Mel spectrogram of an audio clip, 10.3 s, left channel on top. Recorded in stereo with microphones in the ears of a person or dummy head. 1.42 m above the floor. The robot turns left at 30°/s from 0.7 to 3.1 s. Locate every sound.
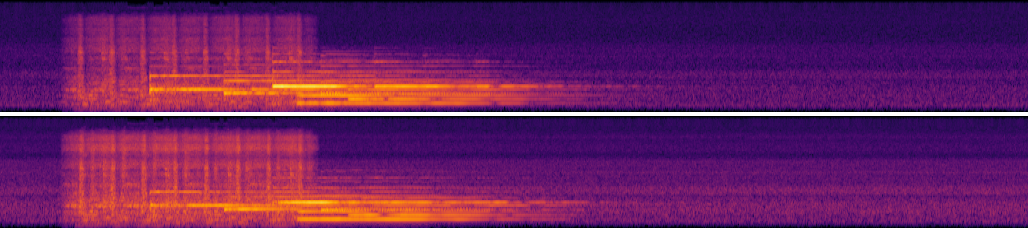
1.5 s a piano: 85° left, 1.3 m; by 4.9 s 35° left, 1.3 m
